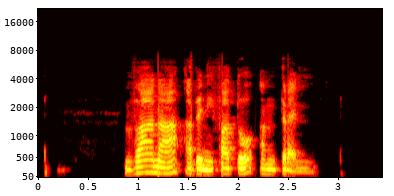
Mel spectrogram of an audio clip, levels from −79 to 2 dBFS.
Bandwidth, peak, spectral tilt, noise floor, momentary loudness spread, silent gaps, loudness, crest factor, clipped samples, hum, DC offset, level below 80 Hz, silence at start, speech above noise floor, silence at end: 7.4 kHz; -2 dBFS; -7.5 dB/octave; -63 dBFS; 10 LU; none; -17 LUFS; 18 dB; under 0.1%; none; under 0.1%; -52 dBFS; 0.05 s; 47 dB; 0.7 s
